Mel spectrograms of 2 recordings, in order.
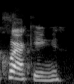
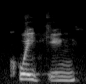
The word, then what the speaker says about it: quaking: quaking quaking yeah yeah not quacking quaking for example q-u-a-c-k so when uh no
